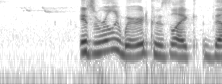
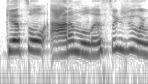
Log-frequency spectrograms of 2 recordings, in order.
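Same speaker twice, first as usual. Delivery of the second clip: ordinary delivery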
